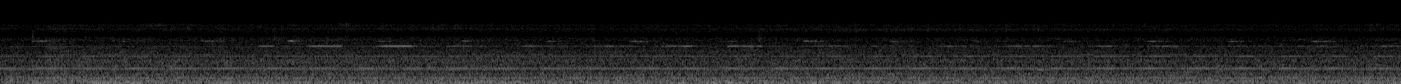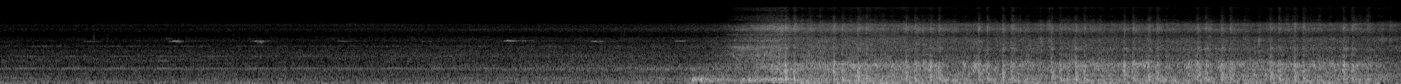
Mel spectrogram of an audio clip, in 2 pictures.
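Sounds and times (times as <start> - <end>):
level-crossing warning bell: 0.3 - 16.8.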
